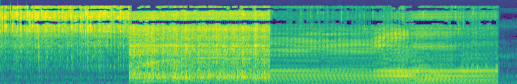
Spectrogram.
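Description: Krups electric burr coffee grinder running for the first three and a half seconds, getting louder partway through. Then an espresso machine's pump hums steadily while a shot pours.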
